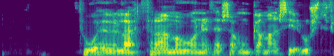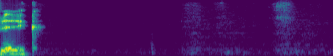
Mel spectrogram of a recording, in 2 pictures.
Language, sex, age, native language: Icelandic, male, 60-69, Icelandic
